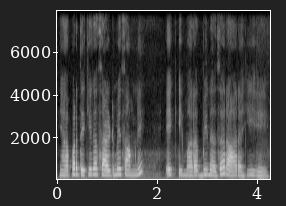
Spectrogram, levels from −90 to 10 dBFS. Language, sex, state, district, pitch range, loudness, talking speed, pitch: Hindi, female, Rajasthan, Jaipur, 225-255 Hz, -17 LUFS, 180 wpm, 230 Hz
